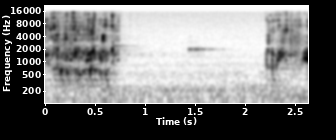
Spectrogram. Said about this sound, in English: We have pretty cold tap water here. You do want pretty clean water. While New York City gets its water from here in this area and from our reservoirs, and it's really good, so we're just going to slowly dribble water into the glass.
